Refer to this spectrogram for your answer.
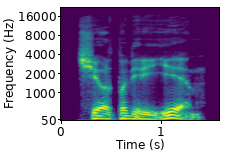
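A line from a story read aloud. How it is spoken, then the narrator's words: Guffawing. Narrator (Russian): захохотал ведьмак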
